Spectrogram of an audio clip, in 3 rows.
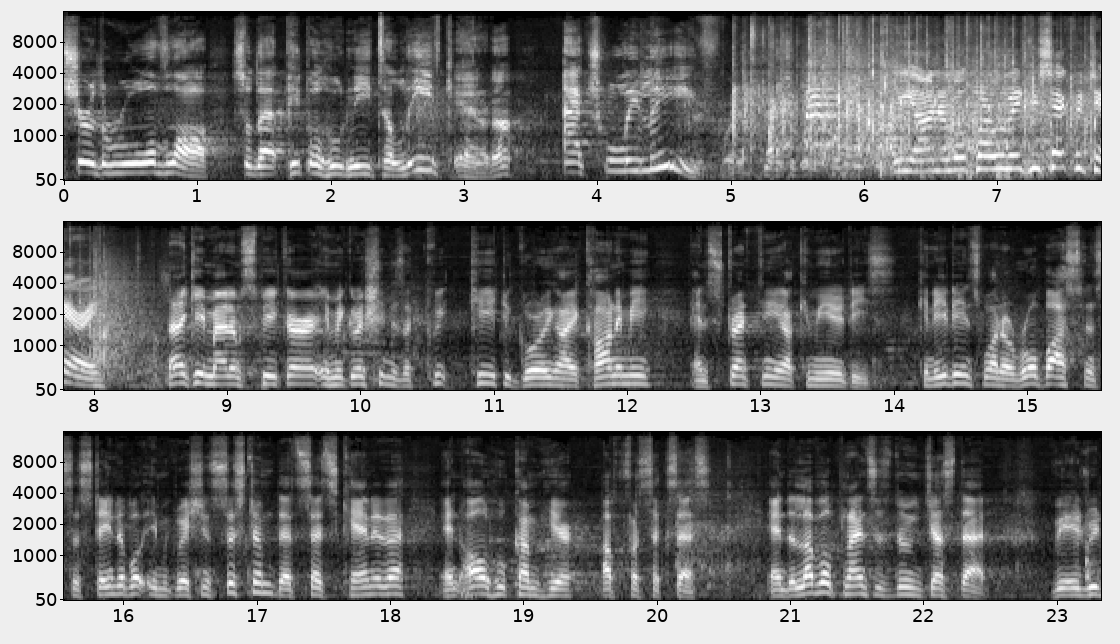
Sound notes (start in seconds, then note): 8.8 some Applause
